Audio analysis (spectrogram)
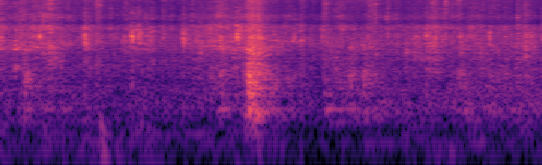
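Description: A spatula clatters and scrapes against a pan as a fried egg omelette is chopped into small pieces, irregular metallic taps and scrapes over a faint sizzle.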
